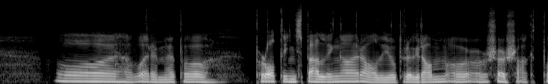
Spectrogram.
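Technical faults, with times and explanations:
Nothing stood out as a technical problem on listening to this speech recording.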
